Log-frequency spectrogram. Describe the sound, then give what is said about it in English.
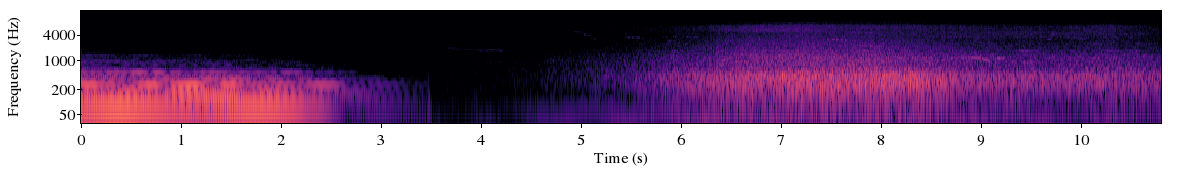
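Sea waves wash onto the shore, a broad hissing roar that swells and then holds steady, following a few seconds of low droning hum that cuts off abruptly. “I've never seen the sea before.”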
